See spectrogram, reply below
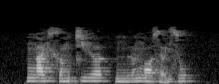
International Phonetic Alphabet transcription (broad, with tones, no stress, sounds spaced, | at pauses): ŋ a˧ j x ə˨˦ m t͡ɕ i˧ ə̯ | ŋ ɨ˨˦ ə̯ ŋ ɔ˧ z ə̰˧˥ j z u˦˥ k̚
